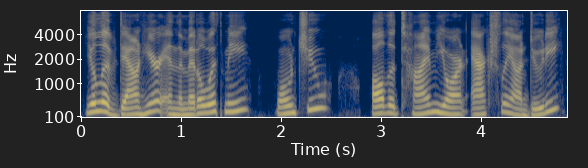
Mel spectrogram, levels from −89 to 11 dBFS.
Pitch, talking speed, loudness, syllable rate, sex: 205 Hz, 235 wpm, -18 LUFS, 6.1 syllables/s, female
